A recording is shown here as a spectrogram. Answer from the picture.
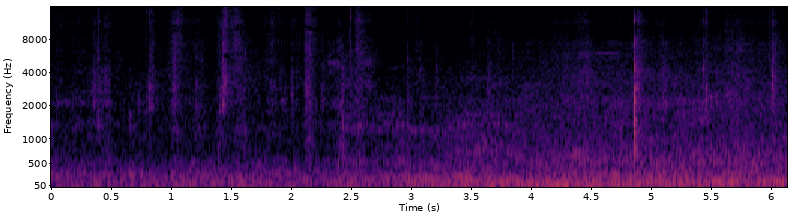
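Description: Quiet indoor room tone: a low steady hum that swells slightly toward the end, with scattered faint clicks and taps.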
